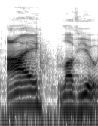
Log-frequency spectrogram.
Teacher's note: The emphasis is on I, and so you would highlight that out and make that more of the contrasting point, so people could see what voice you were trying to speak in.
